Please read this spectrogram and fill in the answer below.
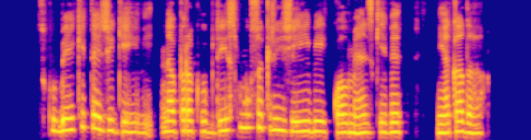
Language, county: Lithuanian, Šiauliai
